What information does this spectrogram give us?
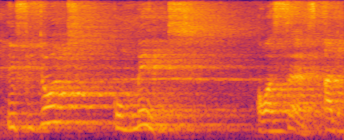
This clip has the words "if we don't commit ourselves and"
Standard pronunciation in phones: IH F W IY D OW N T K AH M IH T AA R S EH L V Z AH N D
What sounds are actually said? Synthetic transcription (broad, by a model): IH F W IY D OW N T K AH M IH T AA W S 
